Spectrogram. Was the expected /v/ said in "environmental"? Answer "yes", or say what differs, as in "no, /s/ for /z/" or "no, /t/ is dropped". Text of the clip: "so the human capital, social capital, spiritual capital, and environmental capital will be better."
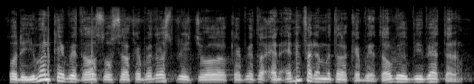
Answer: no, /f/ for /v/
